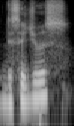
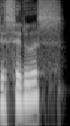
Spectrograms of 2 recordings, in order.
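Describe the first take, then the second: First: The middle D blends into a J sound. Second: The middle D stays a plain D sound. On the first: "the British pronunciation where they where the D and U become the J sounds" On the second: "But now I'm doing deciduous"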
